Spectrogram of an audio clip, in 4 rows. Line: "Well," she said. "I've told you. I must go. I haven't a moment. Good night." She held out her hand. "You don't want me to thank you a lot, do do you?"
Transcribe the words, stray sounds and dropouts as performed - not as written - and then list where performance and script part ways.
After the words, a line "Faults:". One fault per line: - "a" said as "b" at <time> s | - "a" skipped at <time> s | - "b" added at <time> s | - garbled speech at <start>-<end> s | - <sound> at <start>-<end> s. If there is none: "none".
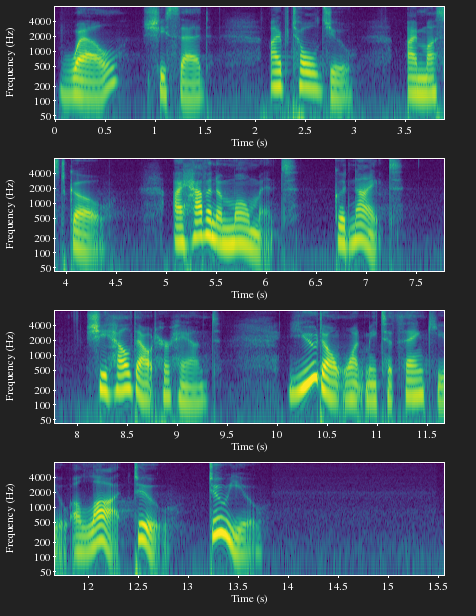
"Well," she said. "I've told you. I must go. I haven't a moment. Good night." She held out her hand. "You don't want me to thank you a lot, do do you?"
Faults:
none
